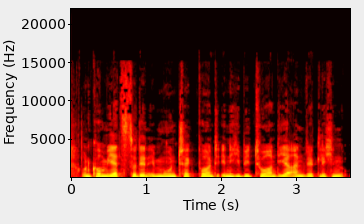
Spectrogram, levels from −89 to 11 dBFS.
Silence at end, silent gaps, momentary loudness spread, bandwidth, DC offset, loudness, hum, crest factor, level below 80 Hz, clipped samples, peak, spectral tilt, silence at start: 0.1 s; none; 5 LU; 13 kHz; under 0.1%; -19 LUFS; none; 14 dB; -62 dBFS; under 0.1%; -4 dBFS; -7 dB/octave; 0 s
